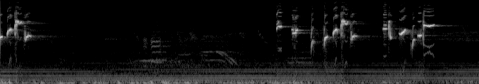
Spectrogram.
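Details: European goldfinch from Palestine giving its training song for chicks: a brief burst of high twitters at the start, a pause with low hum, then a longer rapid string of sharp chirps and slurred tinkling notes.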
